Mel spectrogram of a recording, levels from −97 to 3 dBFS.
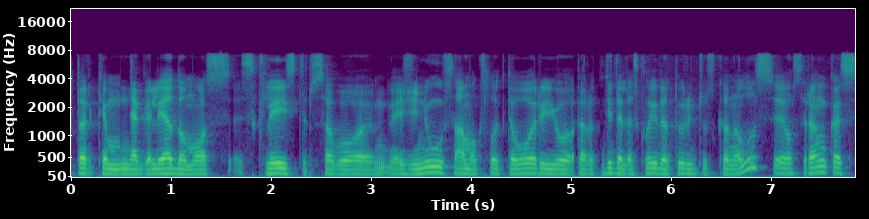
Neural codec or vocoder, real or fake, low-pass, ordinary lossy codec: none; real; 7.2 kHz; Opus, 64 kbps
